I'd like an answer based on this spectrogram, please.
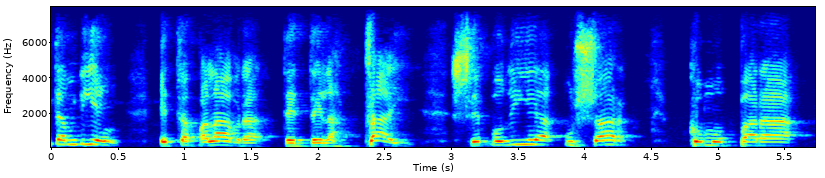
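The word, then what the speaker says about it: τετέλεσται: que entienden dicen que esa palabra se pronuncia de la siguiente manera: tetelastai, tetelastai.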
